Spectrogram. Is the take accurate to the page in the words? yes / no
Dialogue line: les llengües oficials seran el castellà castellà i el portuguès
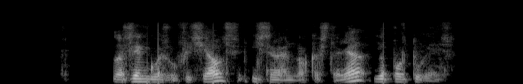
no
